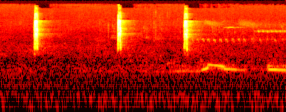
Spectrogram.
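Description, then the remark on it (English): Three sharp, high 'peek' calls of a ladder-backed woodpecker, evenly spaced about a second apart, crisp, with faint softer whistled bird notes in the background afterward. “We home in on a ladder-backed woodpecker making sharp peak calls.”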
